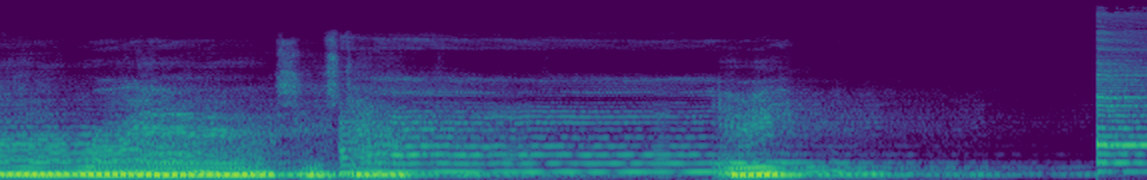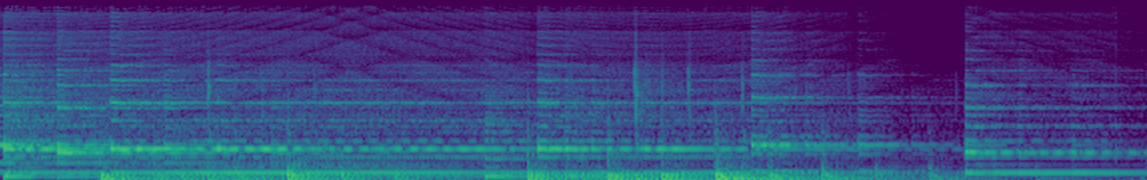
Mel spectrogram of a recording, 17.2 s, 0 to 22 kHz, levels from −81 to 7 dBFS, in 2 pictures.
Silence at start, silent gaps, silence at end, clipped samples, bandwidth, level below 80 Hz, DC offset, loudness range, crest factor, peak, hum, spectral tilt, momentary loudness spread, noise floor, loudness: 0 s; none; 0 s; under 0.1%; 17 kHz; -40 dBFS; under 0.1%; 13 LU; 18 dB; -2 dBFS; none; -8 dB/octave; 20 LU; -48 dBFS; -19 LUFS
